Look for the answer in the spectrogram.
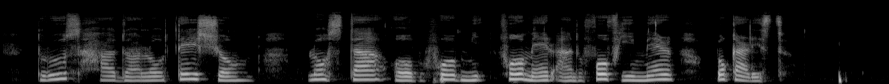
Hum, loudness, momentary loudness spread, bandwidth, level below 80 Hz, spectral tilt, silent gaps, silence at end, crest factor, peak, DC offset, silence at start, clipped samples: none; -26 LUFS; 12 LU; 12 kHz; -80 dBFS; -4.5 dB/octave; none; 0.5 s; 20 dB; -8 dBFS; under 0.1%; 0.4 s; under 0.1%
